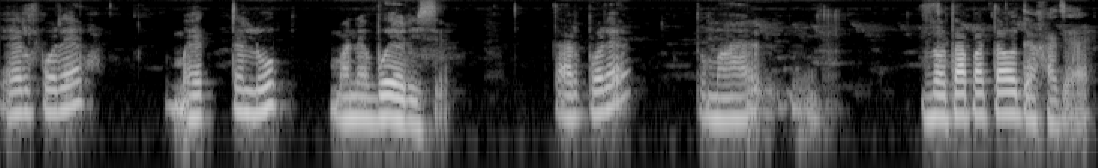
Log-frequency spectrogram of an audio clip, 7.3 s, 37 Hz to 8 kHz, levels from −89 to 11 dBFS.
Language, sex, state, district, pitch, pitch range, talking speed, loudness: Bengali, female, Assam, Hailakandi, 210 Hz, 190-250 Hz, 100 wpm, -19 LUFS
